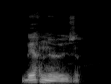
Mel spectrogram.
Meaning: female equivalent of berneur
- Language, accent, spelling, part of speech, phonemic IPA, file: French, France, berneuse, noun, /bɛʁ.nøz/, LL-Q150 (fra)-berneuse.wav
